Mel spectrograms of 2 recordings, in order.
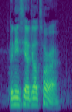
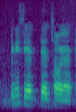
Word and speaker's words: Benicio del Toro: Benicio del Toro. – Yeah, Benicio del Toro.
